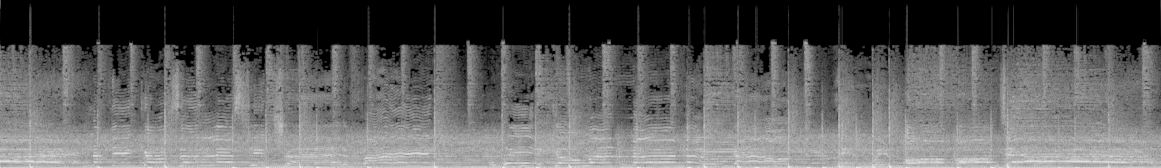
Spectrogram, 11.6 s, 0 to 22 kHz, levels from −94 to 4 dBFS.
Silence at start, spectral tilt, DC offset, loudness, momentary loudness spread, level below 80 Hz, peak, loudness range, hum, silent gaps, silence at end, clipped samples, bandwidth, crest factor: 0 s; -4 dB/octave; under 0.1%; -12 LUFS; 3 LU; -18 dBFS; 0 dBFS; 1 LU; none; none; 0 s; under 0.1%; 17.5 kHz; 12 dB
